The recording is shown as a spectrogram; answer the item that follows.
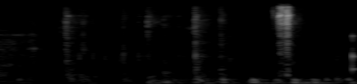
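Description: Faint typing on a computer keyboard: a run of irregular, light key clicks with one sharper tap near the end.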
